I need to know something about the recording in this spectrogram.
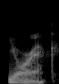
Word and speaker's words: Yorick: That's just How do you say it? Yorick. Yorick? Yorick Brown. All right, we'll go with that.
